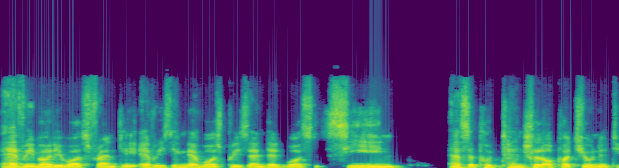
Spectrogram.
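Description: A man with a German accent speaks at a moderate pace and medium pitch, his loudness very even and his pitch varying in an ordinary way against a quiet background. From Germany. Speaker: real estate investor. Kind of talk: interview.

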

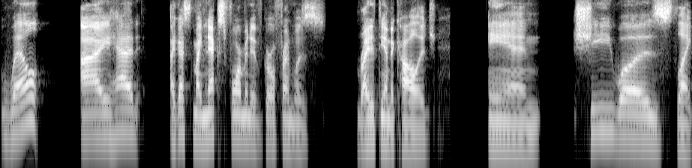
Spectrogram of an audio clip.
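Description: Ordinary pitch variation marks a man's voice, recorded very clean with a silent background in a dry, close sound with no echo. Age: 30s. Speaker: podcast guest, crossdresser. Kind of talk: casual chat.

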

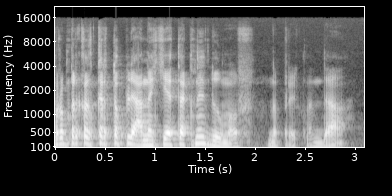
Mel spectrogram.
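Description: A man is speaking. His pitch swings very widely. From Ukraine, Odesa. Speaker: restaurateur. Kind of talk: interview. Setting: hotel restaurant recording.

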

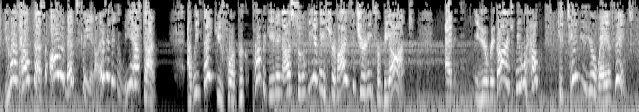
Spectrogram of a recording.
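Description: A squeaky, high-pitched put-on character voice swings very widely in pitch. The pace is moderate. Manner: formal, grateful.

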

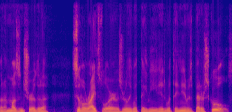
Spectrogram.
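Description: A man with an American accent talks at a very fast pace and a medium pitch. His tone is dark and mellow, his intonation fairly even, and the recording very clean with a silent background. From Brooklyn, New York. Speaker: think tank president. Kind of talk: interview. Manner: halting.

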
